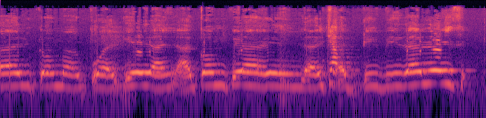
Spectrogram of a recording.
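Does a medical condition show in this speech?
Yes: cerebral palsy.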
